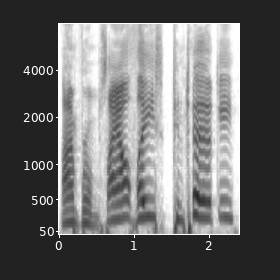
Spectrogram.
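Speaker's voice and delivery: loud, high, slow Kentucky twang; mock Kentucky accent. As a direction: stretch out an exaggerated Kentucky accent. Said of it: "You're putting on".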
